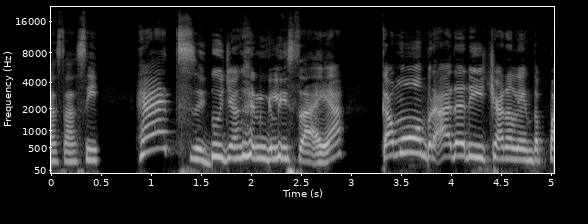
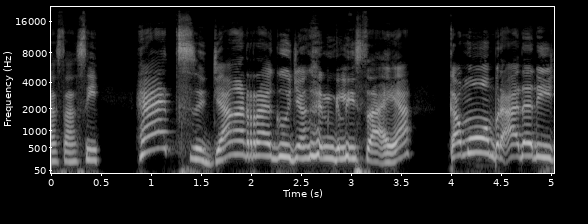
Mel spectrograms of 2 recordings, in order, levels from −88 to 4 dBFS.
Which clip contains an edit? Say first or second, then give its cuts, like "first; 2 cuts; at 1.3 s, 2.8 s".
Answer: first; 1 cut; at 1.6 s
